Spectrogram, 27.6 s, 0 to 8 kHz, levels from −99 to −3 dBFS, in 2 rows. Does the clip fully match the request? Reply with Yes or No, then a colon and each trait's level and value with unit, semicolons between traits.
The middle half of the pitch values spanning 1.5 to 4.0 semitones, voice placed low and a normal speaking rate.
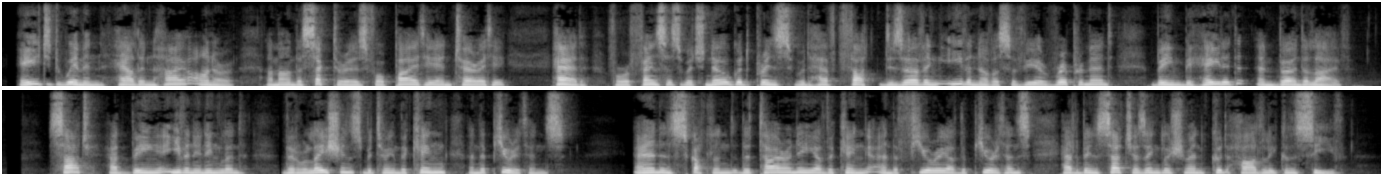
No: average, 3.1 semitones; medium, 175 Hz; average, 150 wpm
